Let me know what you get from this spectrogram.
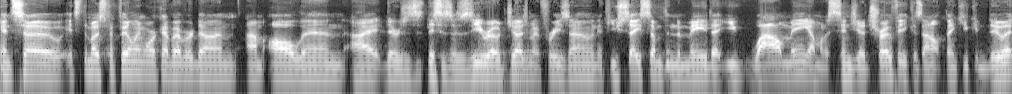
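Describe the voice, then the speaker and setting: With a Southeastern US accent, a man talks at a fairly quick pace in a medium pitch, his intonation monotone and flat, with hardly any pauses. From US Southeast. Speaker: business and life coach, author. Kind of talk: podcast interview.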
